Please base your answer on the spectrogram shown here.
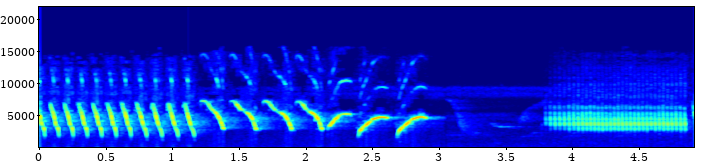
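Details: Canary singing a strong mating song: a fast trill of steep descending whistled sweeps, then slower, wider swooping notes, a short pause, and a high, even, buzzy trill at the end. No other sounds.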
